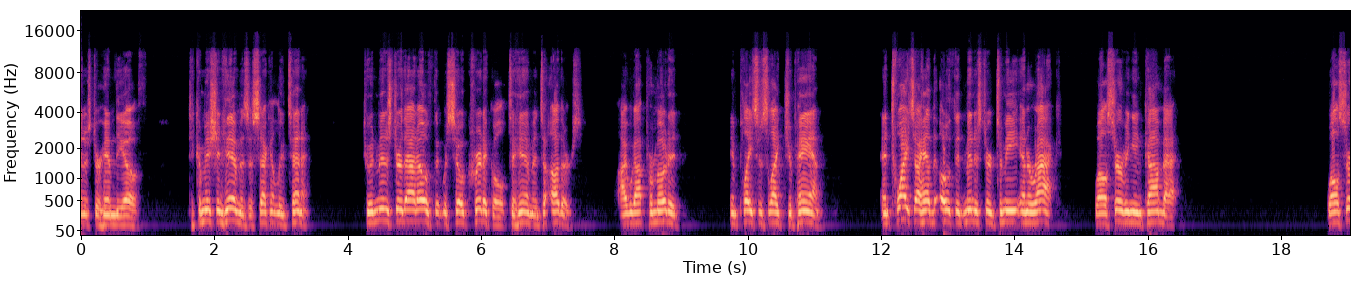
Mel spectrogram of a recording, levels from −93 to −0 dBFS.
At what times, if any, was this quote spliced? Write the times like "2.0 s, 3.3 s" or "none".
7.9 s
